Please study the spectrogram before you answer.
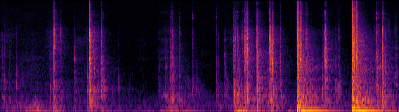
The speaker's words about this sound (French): Et si cette porte se refermait définitivement sur eux?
